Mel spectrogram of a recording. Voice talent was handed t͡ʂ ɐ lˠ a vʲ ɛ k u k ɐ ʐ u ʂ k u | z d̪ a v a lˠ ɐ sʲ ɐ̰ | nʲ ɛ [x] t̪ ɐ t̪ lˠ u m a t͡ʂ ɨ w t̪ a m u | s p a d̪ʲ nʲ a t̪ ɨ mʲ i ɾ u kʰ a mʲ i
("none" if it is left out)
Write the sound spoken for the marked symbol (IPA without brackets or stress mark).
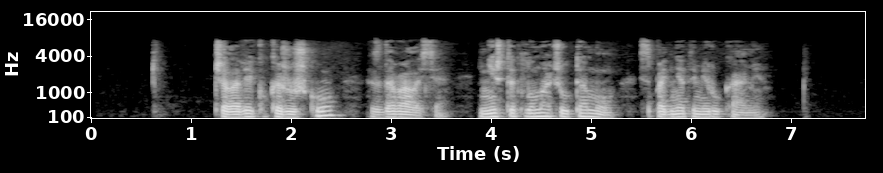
ʂ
